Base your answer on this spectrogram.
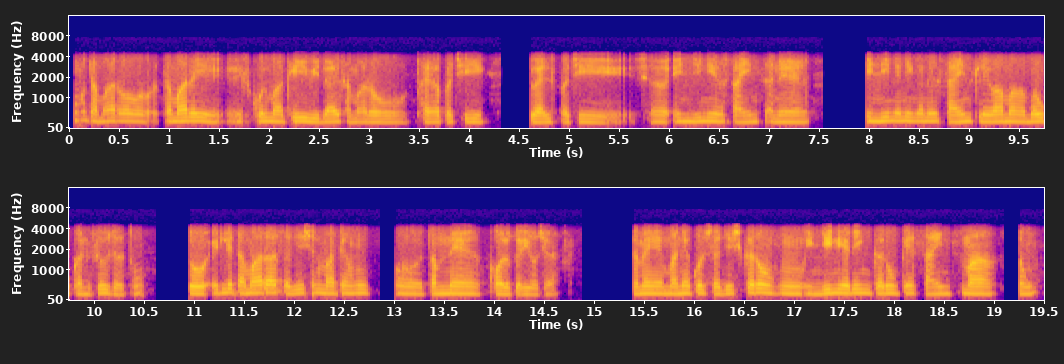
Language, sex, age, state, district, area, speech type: Gujarati, male, 18-30, Gujarat, Ahmedabad, urban, conversation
